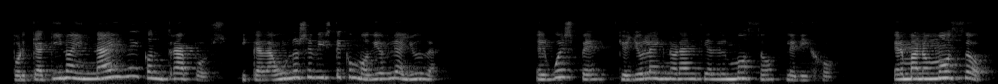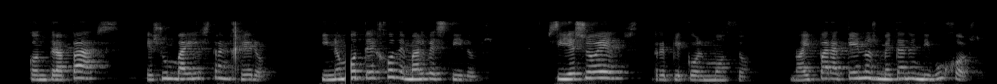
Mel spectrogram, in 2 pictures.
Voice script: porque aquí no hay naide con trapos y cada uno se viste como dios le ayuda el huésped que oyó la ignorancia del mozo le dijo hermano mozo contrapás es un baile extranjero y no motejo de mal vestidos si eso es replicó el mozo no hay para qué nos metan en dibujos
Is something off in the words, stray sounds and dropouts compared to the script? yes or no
yes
